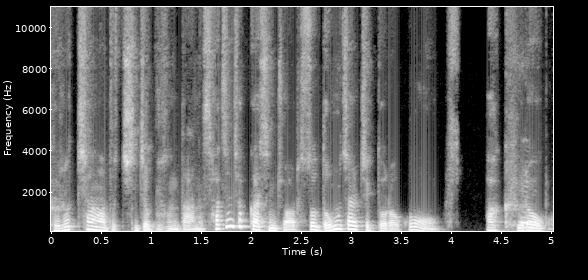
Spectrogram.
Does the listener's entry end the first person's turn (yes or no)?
no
